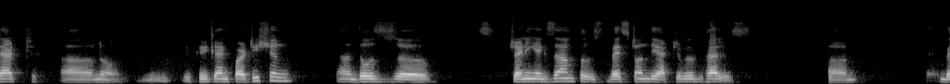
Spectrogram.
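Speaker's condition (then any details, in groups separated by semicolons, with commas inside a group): No condition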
